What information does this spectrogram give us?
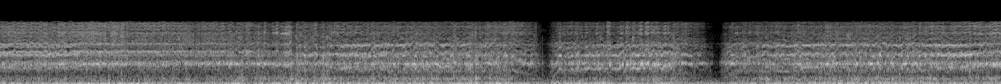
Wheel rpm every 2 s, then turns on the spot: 220, 220, 160, 120, 190.
none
